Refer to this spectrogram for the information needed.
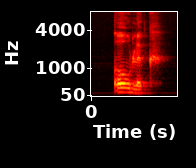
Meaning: cheeky, cheerful
- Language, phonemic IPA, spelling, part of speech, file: Dutch, /ˈoːˌlək/, olijk, adjective, Nl-olijk.ogg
